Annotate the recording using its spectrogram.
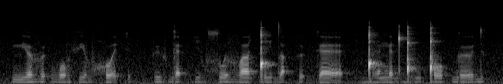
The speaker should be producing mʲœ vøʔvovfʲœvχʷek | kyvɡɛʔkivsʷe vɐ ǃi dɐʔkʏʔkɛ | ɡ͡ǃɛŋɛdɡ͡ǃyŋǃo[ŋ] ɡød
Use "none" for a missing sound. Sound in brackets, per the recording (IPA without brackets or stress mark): k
